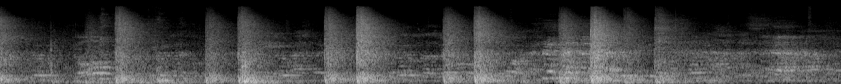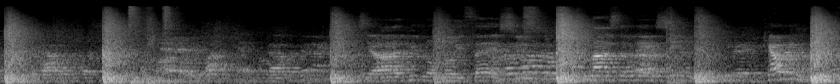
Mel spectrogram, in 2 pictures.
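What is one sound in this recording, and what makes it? Feet shuffle and tap on a canvas floor.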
